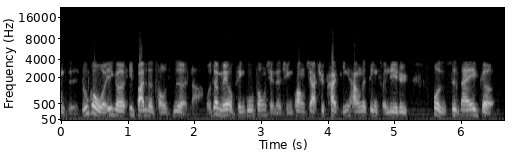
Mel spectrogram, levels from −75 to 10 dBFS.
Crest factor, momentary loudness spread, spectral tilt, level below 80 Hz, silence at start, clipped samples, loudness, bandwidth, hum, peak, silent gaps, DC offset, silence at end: 18 dB; 9 LU; -6.5 dB/octave; -58 dBFS; 0 s; under 0.1%; -22 LUFS; 7 kHz; none; -4 dBFS; none; under 0.1%; 0.15 s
